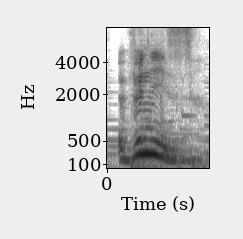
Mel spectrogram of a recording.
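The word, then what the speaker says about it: Venise: venice another italy one which in french is vunis with a z z-sound advance in hungarian we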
